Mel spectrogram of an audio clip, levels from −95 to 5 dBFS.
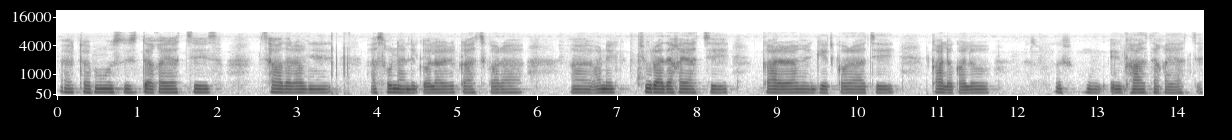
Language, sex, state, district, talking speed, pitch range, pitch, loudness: Bengali, male, West Bengal, Paschim Medinipur, 135 wpm, 145-155 Hz, 150 Hz, -36 LUFS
